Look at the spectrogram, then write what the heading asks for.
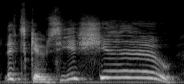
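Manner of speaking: high, drawn-out catchphrase voice; weird silly phrase. Retold or imitated. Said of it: "this weird phrase, where we'd say".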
